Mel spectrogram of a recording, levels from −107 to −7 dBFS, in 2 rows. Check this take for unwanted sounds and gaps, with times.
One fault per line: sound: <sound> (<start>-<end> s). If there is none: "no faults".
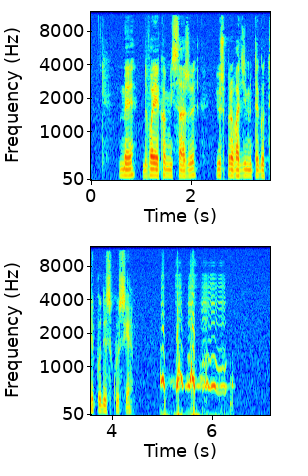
sound: bark (5.0-6.5 s)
